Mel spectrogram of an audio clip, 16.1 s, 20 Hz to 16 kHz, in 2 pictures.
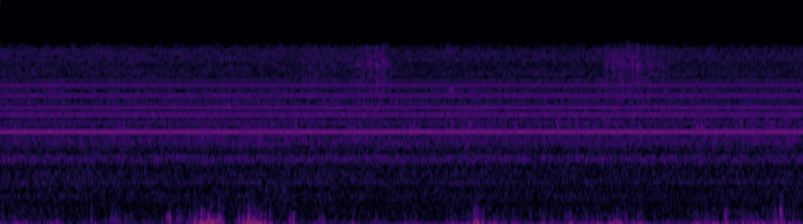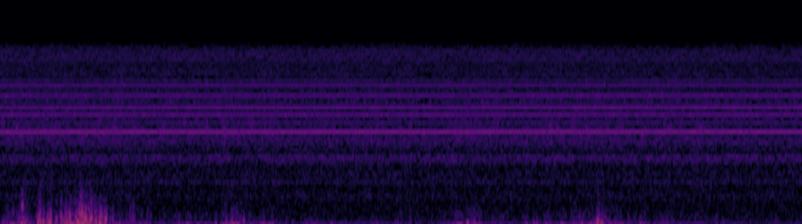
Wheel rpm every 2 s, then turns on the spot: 0, 0, 0, 0, 0, 0, 0, 0.
none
